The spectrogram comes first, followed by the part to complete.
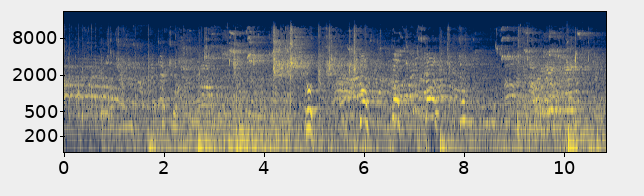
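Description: Basketball dribbled on a hardwood gym floor during play, with players' voices and calls in the hall.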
